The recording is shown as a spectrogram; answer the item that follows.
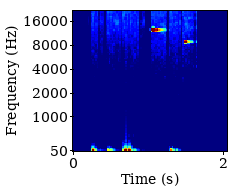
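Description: Four soft, short low thumps within about a second, the third the strongest.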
